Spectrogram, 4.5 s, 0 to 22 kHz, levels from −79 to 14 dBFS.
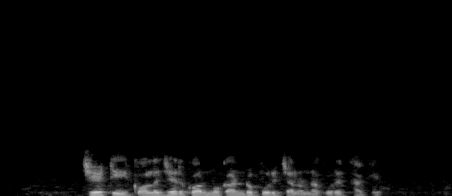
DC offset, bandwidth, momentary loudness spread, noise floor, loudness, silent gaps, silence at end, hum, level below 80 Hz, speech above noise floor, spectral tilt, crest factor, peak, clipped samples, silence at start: under 0.1%; 4.7 kHz; 13 LU; -68 dBFS; -21 LUFS; none; 0.75 s; none; -60 dBFS; 48 dB; -11 dB/octave; 18 dB; -4 dBFS; under 0.1%; 0.85 s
